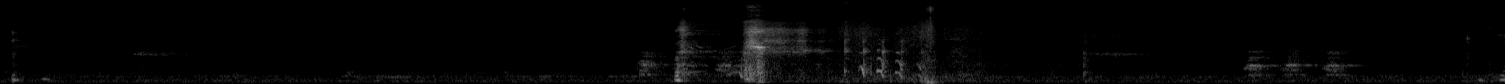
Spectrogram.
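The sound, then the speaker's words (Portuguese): A dog lets out a short burst of several rapid barks midway through, with a quiet, muffled background before and after. “gente, deixa o cachorro latindo aí.”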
